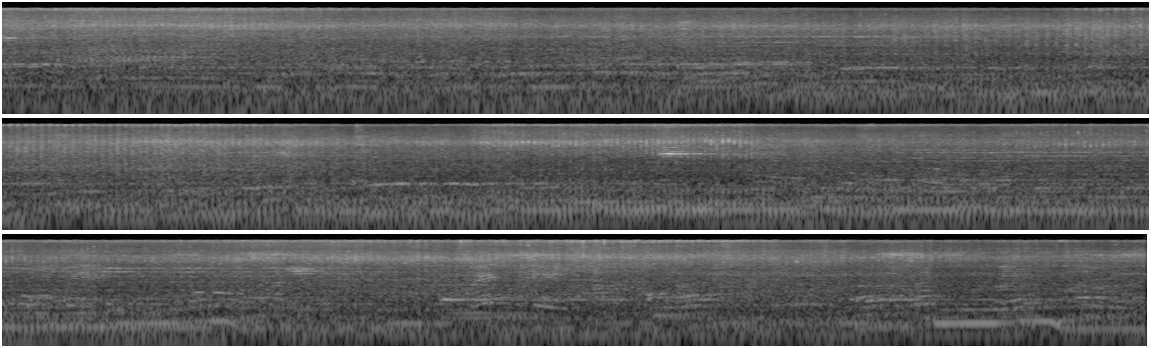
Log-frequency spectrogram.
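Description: Street traffic, with cars and motorcycles running past under a steady low engine hum, and people's voices talking throughout.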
